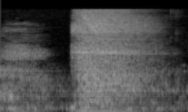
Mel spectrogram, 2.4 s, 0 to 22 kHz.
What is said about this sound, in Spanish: El próximo paso es, una vez usted tiene claro lo que desea alcanzar, usted toma una respiración y la retiene por algunos 10 segundos y luego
